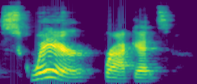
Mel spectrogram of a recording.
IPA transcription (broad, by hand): ˈskwɛr ˌbræk.ɪts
